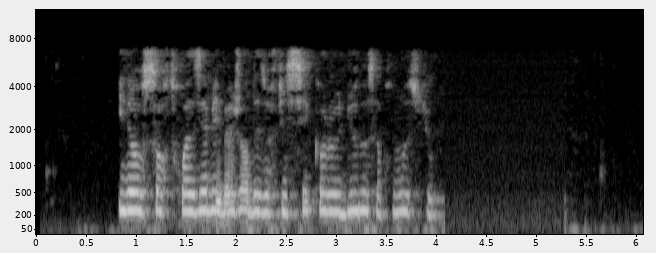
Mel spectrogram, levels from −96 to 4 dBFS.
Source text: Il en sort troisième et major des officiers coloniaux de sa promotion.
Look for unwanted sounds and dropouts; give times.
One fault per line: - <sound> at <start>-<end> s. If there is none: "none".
none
